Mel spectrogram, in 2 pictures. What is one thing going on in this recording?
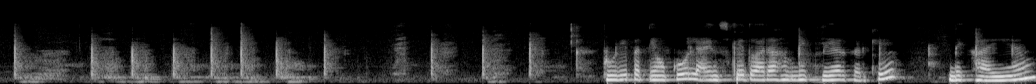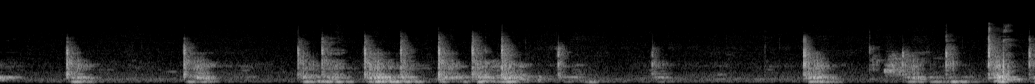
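Chalk taps and scratches against a board.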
